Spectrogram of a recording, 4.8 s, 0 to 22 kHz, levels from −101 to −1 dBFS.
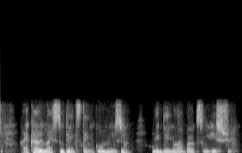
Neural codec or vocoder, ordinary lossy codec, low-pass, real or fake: codec, 24 kHz, 1.5 kbps, HILCodec; Opus, 24 kbps; 7.2 kHz; fake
